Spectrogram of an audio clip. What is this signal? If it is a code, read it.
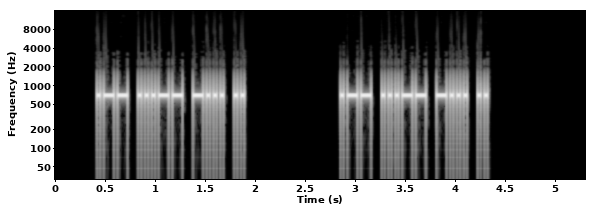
Morse code, heard as a keyed tone, about 34 wpm, 700 Hz. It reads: W3BI W3BI
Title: Easy Call Signs Repeated 2x - 35wpm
